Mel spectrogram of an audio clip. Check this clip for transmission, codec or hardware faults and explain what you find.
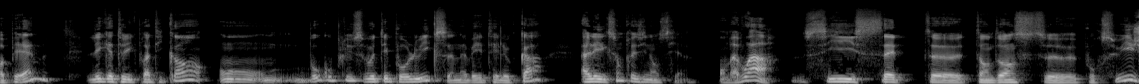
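One fault turns up in this speech clip: dropped samples at 3.82 s. A fraction of a millisecond of audio likely went missing from the stream, so the waveform jumps straight to a later value. That discontinuity is heard as a single sharp click, too brief to remove any audible sound.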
